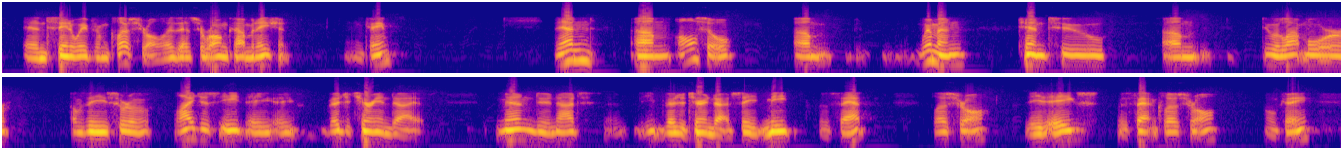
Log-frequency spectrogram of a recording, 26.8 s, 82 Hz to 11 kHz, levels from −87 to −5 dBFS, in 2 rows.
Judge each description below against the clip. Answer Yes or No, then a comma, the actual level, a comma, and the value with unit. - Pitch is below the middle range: No, very high, 255 Hz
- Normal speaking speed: No, slow, 120 wpm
